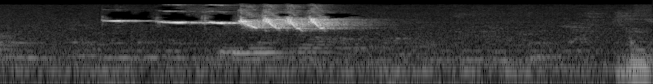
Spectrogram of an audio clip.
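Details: Papa-capim (lined seedeater) kept in captivity, singing the bigodinho-style song: a thin level whistle sliding into a fast, pulsing, buzzy trill lasting about a second, then a low murmur of background noise and a knock at the end.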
